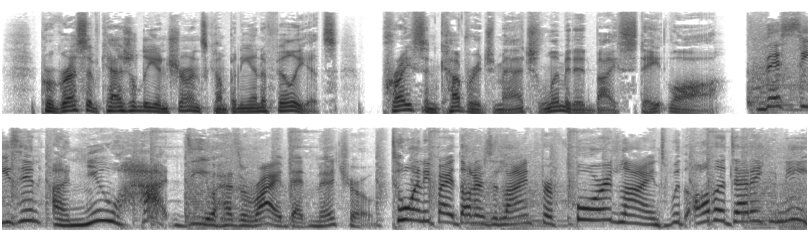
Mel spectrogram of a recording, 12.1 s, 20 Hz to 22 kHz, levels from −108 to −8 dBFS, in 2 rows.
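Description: No dropouts, clipping, glitches or other transport faults are audible anywhere in the clip.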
